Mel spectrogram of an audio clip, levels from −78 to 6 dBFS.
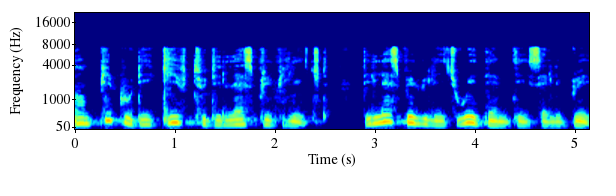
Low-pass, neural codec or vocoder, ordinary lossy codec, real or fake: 7.2 kHz; none; none; real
